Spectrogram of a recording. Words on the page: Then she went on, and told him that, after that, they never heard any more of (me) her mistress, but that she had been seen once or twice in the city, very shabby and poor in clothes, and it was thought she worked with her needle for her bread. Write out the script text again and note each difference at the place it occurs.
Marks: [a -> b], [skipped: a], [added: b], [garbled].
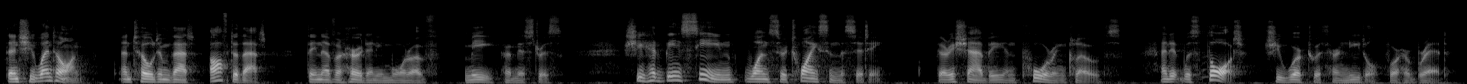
Then she went on, and told him that, after that, they never heard any more of (me) her mistress, [skipped: but that] she had been seen once or twice in the city, very shabby and poor in clothes, and it was thought she worked with her needle for her bread.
